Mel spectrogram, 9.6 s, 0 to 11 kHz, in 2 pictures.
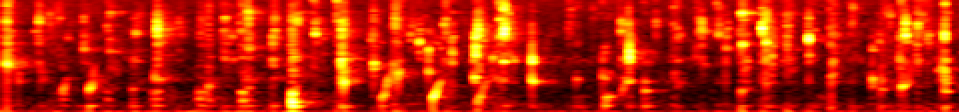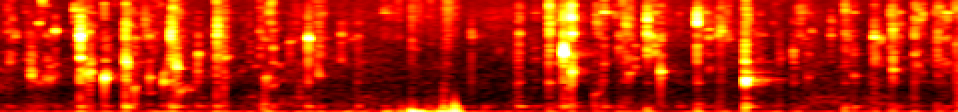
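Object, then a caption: Small glass jar with water. A small glass jar, partly filled with water and closed with a blue checkered lid, is shaken so the water sloshes while fingertips tap on the glass. The result is a dense run of quick, bright clicks and drip-like plinks over a soft liquid slosh with a low hum near 184 Hz. A few louder knocks stand out around the middle and near the seventh second.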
